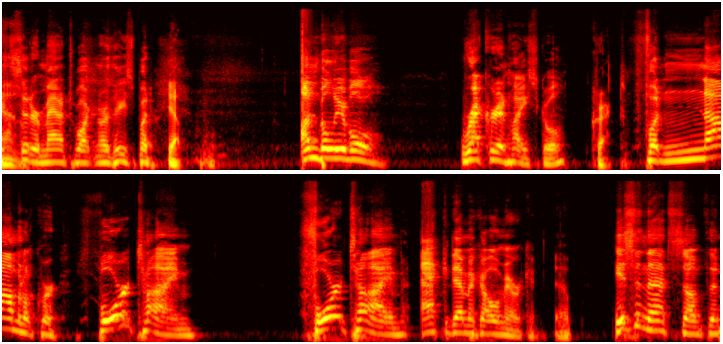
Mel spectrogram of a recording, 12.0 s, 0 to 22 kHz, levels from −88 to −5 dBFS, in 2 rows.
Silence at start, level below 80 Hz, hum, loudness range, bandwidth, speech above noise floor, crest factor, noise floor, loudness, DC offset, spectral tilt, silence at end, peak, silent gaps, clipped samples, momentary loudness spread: 0 s; -54 dBFS; none; 2 LU; 19 kHz; 52 dB; 24 dB; -82 dBFS; -30 LUFS; under 0.1%; -4 dB/octave; 0 s; -6 dBFS; none; under 0.1%; 14 LU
